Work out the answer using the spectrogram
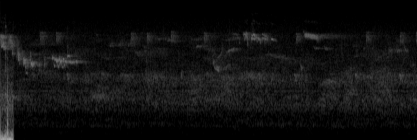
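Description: Faint outdoor ambience with scattered short, high bird chirps and calls.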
